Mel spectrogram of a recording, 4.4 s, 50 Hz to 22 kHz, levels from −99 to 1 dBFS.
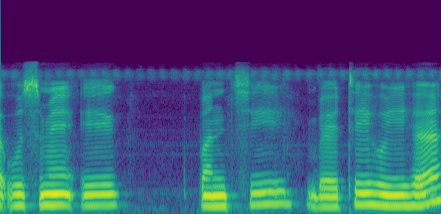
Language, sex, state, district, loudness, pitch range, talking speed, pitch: Hindi, female, Jharkhand, Palamu, -14 LUFS, 155-170 Hz, 80 wpm, 165 Hz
